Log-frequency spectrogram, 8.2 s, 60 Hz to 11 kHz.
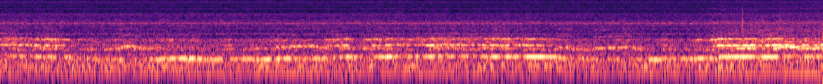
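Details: Raypak 106A gas spa heater running: steady hum with a wavering, whistly whine on top.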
